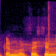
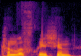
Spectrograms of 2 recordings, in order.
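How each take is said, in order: First: Said in the usual way. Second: कन्वर्सेशन with an aspirated K and no R, kʰənvəseʃən; British conversation. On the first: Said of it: "हम लोग पाकिस्तानी या Indian कहते हैं". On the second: Shown as a demonstration. Teacher contrasting the British कन्वर्सेशन with the local one. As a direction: drop the R in कन्वर्सेशन and breathe out on the K. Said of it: "British वाले कहते हैं".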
